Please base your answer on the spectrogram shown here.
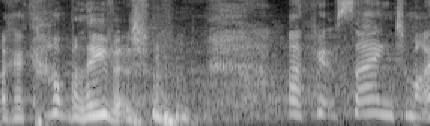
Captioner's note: audience laughs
